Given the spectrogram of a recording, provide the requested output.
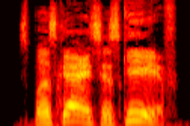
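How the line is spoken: Joyful druid shouting. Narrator (Russian): радостно крикнул друид, заметив меня

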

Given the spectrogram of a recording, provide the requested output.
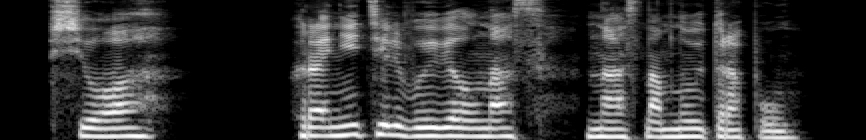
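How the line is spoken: Growl. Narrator (Russian): рыкнул Адам

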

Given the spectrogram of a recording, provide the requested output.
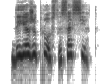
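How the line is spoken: Moaning. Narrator (Russian): простонал Павел

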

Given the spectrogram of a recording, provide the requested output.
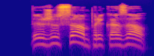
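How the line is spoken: Defensive mumble. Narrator (Russian): оправдываясь, пробормотал один

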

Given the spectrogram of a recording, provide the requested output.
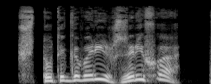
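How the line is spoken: Exclamation. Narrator (Russian): воскликнула Софичка

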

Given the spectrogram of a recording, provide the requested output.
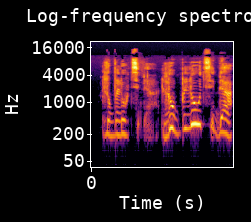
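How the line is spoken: Whispering through sobs. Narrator (Russian): сквозь рыдание шептала она

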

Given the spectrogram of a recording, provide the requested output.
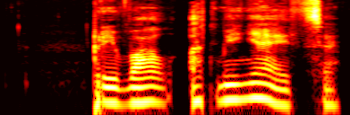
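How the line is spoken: Quiet. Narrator (Russian): тихо проговорил Трот

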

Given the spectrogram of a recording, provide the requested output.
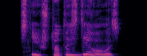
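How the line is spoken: Sobbing. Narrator (Russian): всхлипывала Лиана

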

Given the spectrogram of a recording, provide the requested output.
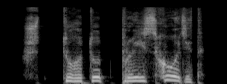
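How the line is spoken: Quiet horrified question. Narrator (Russian): тихо спросил Юра и в ужасе

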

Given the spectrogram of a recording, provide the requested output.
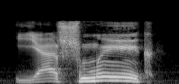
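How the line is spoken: Low growl. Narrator (Russian): понижая голос, рыкнул

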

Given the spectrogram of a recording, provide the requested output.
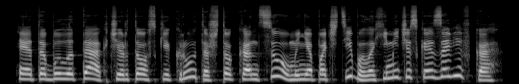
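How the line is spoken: Giggling. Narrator (Russian): Я хихикнула

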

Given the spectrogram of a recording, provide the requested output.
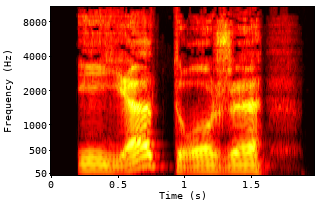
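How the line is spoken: Deep voice, grinning. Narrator (Russian): пробасил Гудмунд, ухмыляясь

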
